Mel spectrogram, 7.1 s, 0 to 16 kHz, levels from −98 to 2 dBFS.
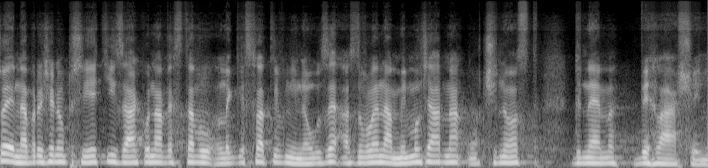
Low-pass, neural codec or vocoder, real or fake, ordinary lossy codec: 14.4 kHz; autoencoder, 48 kHz, 32 numbers a frame, DAC-VAE, trained on Japanese speech; fake; Opus, 32 kbps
